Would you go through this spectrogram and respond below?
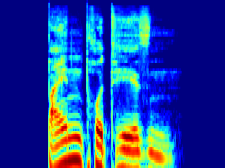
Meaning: plural of Beinprothese
- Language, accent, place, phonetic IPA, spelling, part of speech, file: German, Germany, Berlin, [ˈbaɪ̯npʁoˌteːzn̩], Beinprothesen, noun, De-Beinprothesen.ogg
